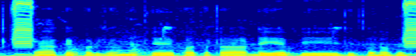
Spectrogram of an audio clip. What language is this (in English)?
Bangla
